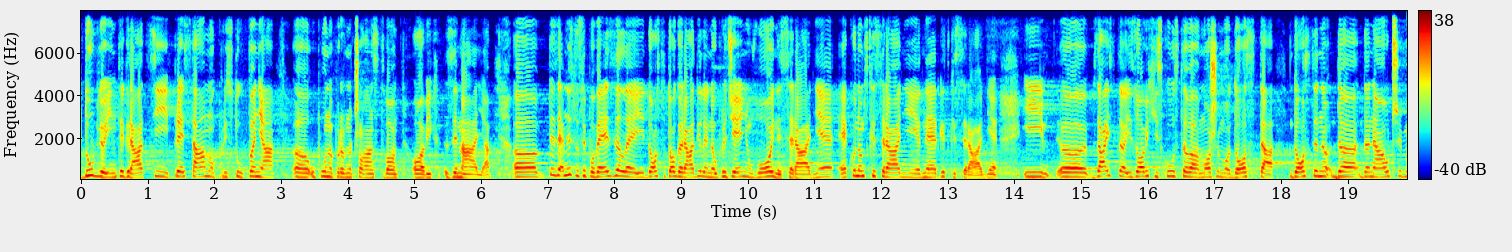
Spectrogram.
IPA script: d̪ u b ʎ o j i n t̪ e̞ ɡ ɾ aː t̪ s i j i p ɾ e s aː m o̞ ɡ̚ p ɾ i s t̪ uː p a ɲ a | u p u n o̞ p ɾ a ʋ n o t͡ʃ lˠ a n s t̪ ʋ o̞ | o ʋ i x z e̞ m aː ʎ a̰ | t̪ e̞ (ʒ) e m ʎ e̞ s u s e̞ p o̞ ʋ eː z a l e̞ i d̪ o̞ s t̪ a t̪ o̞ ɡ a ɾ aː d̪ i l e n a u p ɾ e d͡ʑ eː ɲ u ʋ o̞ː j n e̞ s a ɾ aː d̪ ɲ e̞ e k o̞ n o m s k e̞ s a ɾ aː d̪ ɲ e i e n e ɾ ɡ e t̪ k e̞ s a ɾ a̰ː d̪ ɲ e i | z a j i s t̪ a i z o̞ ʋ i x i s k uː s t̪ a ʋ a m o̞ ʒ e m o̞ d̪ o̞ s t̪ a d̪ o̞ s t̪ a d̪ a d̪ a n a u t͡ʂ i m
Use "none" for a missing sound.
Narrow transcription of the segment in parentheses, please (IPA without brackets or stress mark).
z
